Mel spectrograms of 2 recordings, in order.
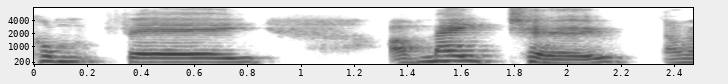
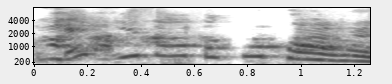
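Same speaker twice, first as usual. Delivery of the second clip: put-on laughing, much higher try at a Scottish accent; 13 semitones higher, 3 dB louder than usual. Trying the vlogger's catchphrase again in a laughing Scottish accent. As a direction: have another go at the Scottish line. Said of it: "I can't do a Scottish accent".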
